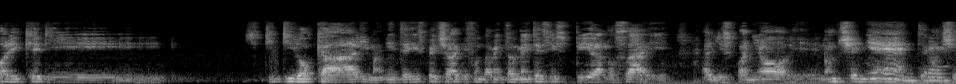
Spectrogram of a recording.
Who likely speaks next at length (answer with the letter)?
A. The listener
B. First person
A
